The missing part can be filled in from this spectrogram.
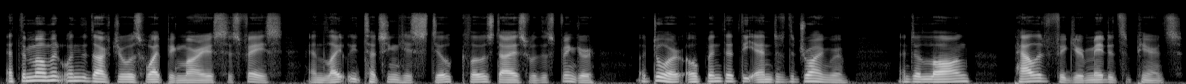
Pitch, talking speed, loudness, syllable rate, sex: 120 Hz, 190 wpm, -20 LUFS, 5.4 syllables/s, male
